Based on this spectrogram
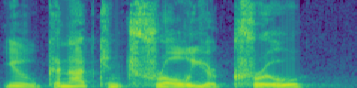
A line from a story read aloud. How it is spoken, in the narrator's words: the pirate spat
